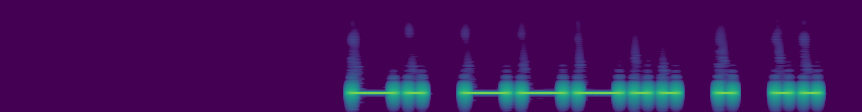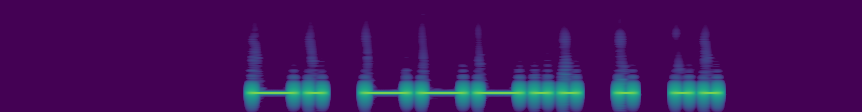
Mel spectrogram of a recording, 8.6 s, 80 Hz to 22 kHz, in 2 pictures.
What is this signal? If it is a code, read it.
Morse code, heard as a keyed tone, about 17 wpm, 700 Hz. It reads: N8EI N8EI
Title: USA Call Signs - 4 Characters - Repeated 2x - 17wpm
